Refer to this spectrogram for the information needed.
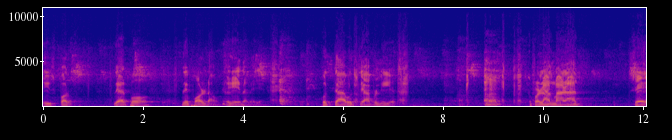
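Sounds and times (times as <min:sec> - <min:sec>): man coughing: 0:03.6 - 0:04.0, 0:04.7 - 0:05.6
grunt-like throat sound: 0:08.3 - 0:09.3.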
